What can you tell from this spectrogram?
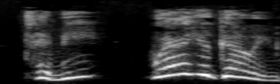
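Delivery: calling out high and loud after the dog; cry out. A narrator's reading. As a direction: shout after Timmy down the tunnel. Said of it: "cried George".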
